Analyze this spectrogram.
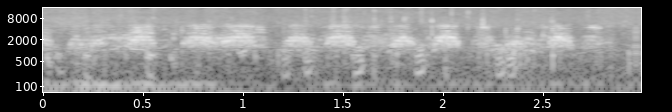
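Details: Raised ducks, day 92, lounge by a lake in the afternoon. One nasal, mid-pitched call repeats about twice a second, evenly spaced, over faint low background rumble.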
